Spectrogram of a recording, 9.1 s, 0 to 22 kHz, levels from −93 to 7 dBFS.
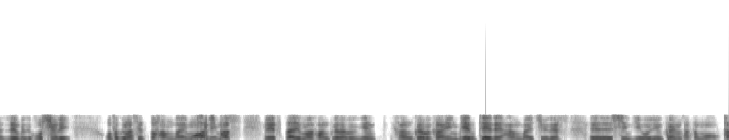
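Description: From start to finish the speech runs through an LPC-10 vocoder, with heavy damage that fits a 2.4 kbit/s channel. Each frame is rebuilt from a ten-pole tract filter driven by either a pulse train or noise, never a mix, so the voice buzzes mechanically, and it lurches into hiss or buzz wherever that voicing call goes wrong. A spectrogram shows rigid, evenly spaced harmonics, blocky frame edges, and nothing above 3.9 kHz.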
